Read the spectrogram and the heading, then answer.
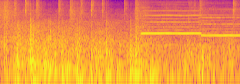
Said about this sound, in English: Does it never stop raining?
